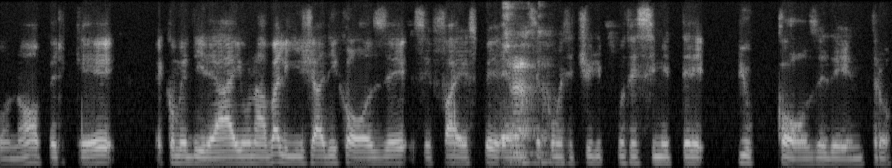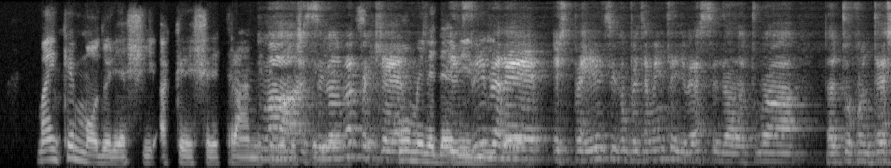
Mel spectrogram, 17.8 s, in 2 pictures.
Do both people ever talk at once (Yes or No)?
Yes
